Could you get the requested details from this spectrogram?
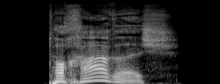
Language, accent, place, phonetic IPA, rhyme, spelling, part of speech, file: German, Germany, Berlin, [tɔˈxaːʁɪʃ], -aːʁɪʃ, tocharisch, adjective, De-tocharisch.ogg
- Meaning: Tocharian (related to the Tocharians or their language)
